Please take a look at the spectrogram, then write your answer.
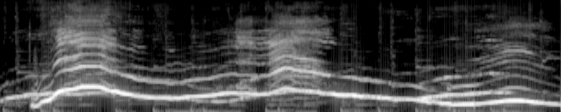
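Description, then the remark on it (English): Several voices imitate a fire engine siren, wailing loudly and continuously in long rising and falling swoops of pitch for about seven seconds. “Shall we be fire engine sounds?”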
